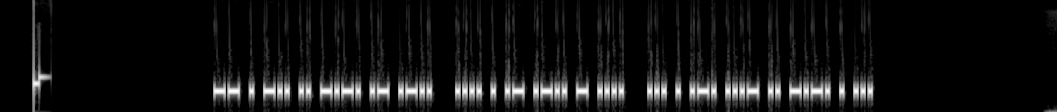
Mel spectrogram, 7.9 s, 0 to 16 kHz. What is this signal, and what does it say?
Morse code, heard as a keyed tone, about 41 wpm, 700 Hz. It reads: MEDICAL HEALTH SERVICES
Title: K1USN SST QSO Practice 45wpm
